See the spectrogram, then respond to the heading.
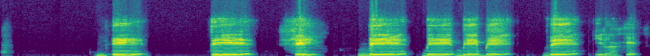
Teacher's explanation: Ellas son sonoras porque hacen que nuestras cuerdas vocales vibren.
